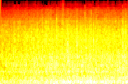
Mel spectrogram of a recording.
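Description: Steady, heavy rainfall roars continuously, a dense broadband wash with a low rumble of distant thunder underneath.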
